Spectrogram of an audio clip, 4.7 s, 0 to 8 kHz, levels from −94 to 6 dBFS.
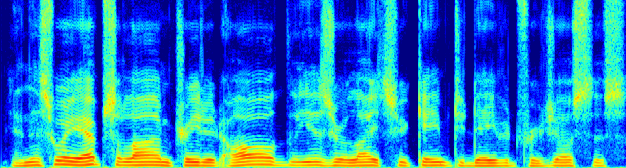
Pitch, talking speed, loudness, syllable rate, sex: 140 Hz, 180 wpm, -16 LUFS, 5.1 syllables/s, male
